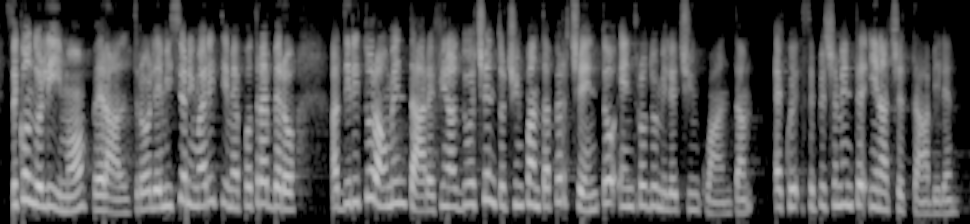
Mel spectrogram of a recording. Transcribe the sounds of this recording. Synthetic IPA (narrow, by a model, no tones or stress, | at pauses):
sekond̪oliːmopeɾalt̪ɾoleːmisːjoːnimaɾit̪ːimepot̪ɾɛbːeɾoad̪ːiɾit̪ːuːɾaːuwment̪aːɾefiːnoald̪uet͡ʃɛnt̪ot͡ʃiŋkwant̪apert͡ʃɛnt̪oʔent̪ɾoild̪uemiːlaet͡ʃːiŋkwant̪a | ɛkːwesemplit͡ʃement̪eʔinat͡ʃːet̪ːaːbile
